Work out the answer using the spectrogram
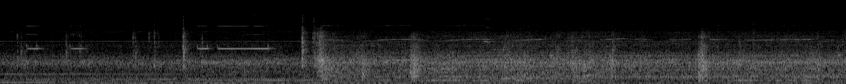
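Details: Ricoh MP2001/MP2501 copier running: thin on-and-off high squeal with occasional clicks, seeming to come from the drive but actually a fuser unit fault caused by dirt on the fuser separator claws.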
